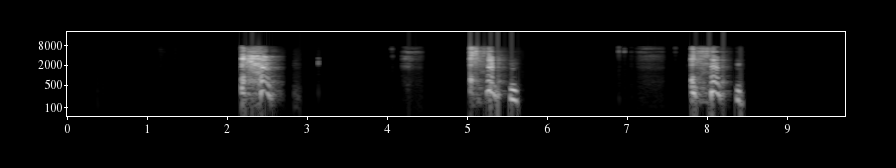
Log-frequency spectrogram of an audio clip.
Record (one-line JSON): {"three_cough_length": "9.7 s", "three_cough_amplitude": 30627, "three_cough_signal_mean_std_ratio": 0.26, "survey_phase": "beta (2021-08-13 to 2022-03-07)", "age": "65+", "gender": "Female", "wearing_mask": "No", "symptom_cough_any": true, "symptom_shortness_of_breath": true, "symptom_fatigue": true, "smoker_status": "Ex-smoker", "respiratory_condition_asthma": false, "respiratory_condition_other": false, "recruitment_source": "REACT", "submission_delay": "1 day", "covid_test_result": "Negative", "covid_test_method": "RT-qPCR"}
